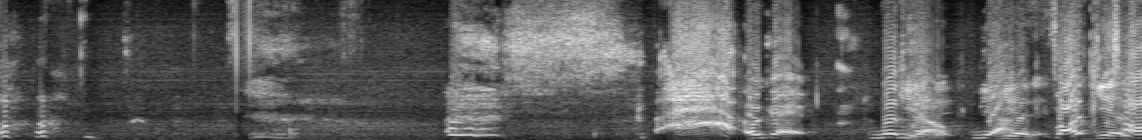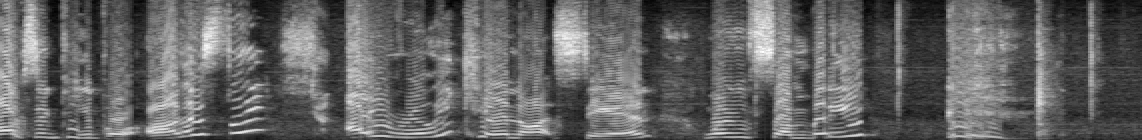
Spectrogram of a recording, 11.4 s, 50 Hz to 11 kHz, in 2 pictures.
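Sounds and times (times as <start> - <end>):
person imitating a dog with yips and whimpers: 3.2 - 3.8
speech: 3.8 - 10.8.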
